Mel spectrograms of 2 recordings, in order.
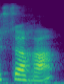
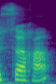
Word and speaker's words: seras: Tu seras. So you don't pronounce the S at the end. Tu seras.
